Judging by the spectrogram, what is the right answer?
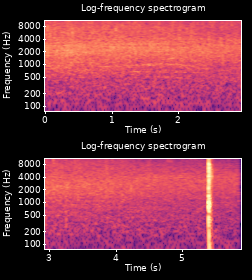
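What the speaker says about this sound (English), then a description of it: "It feels like we might be headed towards a rain delay if the weather doesn't ease up, Chris." Steady rain falls over a ballpark during a baseball game, a constant hiss of drops filling the scene, broken near the end by one sharp crack; nobody speaks.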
